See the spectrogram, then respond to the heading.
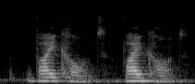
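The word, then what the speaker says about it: viscount: Debris, as উচ্চারণ হচ্ছে না, কিন্তু ডেব্রি হচ্ছে ডেব্রি। ভাইকাউন্ট হচ্ছে কি একটা ইউকের একটা র্যাঙ্ক, মানে ইউকেতে কোনো সার্টেন পজিশনের ক্ষেত্রে ভাইকাউন্ট কথা ইউজ করা হয়।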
